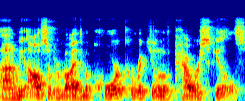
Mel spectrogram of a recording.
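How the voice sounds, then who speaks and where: This man has a normal speaking voice at medium pitch. He talks at a moderate pace. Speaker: youth training program lead. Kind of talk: presentation at an online event. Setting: video call.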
